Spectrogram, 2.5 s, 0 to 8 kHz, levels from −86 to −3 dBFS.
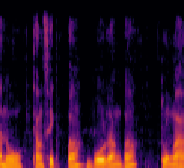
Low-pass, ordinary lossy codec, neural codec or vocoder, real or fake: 7.2 kHz; none; codec, 24 kHz, 3 kbps, HILCodec; fake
